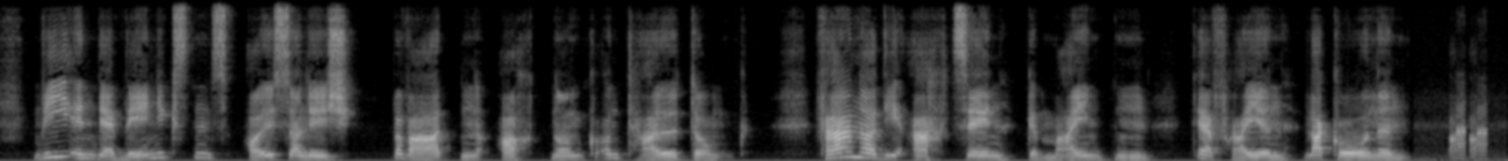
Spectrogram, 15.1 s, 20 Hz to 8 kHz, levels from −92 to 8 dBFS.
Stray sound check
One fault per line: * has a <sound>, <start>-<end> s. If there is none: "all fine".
* has a laugh, 14.5-14.9 s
